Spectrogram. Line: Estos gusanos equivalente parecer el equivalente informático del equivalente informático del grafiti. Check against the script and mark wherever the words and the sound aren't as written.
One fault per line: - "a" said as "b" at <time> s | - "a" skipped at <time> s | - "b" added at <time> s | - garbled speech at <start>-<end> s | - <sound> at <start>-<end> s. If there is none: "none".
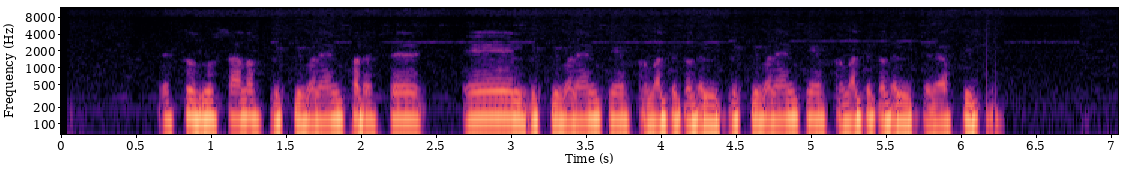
none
